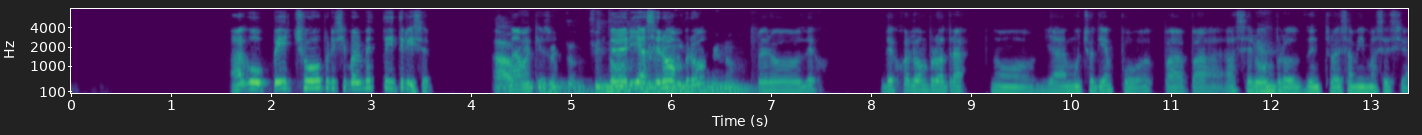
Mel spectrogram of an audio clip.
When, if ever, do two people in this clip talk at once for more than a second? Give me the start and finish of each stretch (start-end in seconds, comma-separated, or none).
4.3-6.4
